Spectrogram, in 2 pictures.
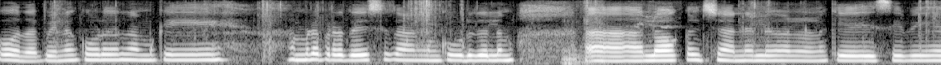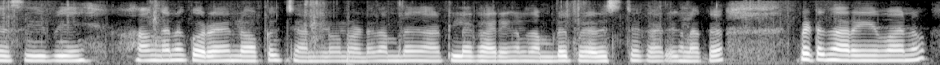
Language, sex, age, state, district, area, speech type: Malayalam, female, 18-30, Kerala, Alappuzha, rural, spontaneous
